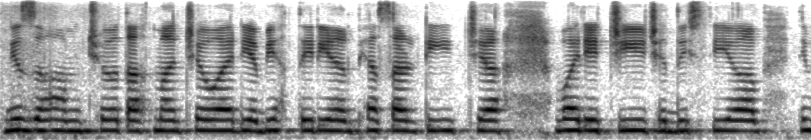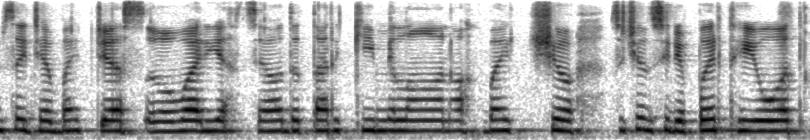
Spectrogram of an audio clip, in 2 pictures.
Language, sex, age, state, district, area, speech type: Kashmiri, female, 30-45, Jammu and Kashmir, Baramulla, rural, spontaneous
